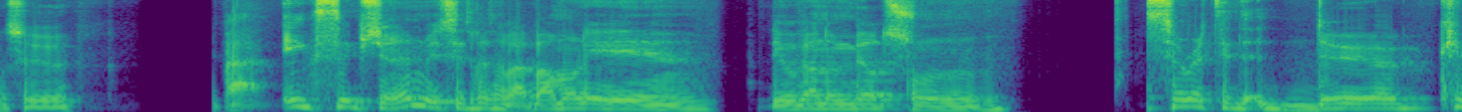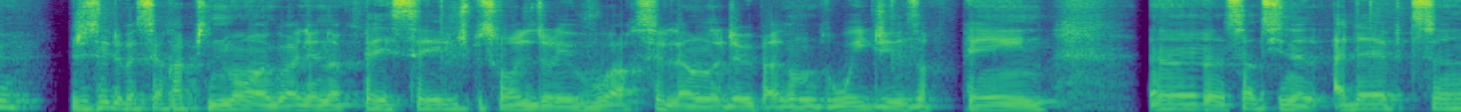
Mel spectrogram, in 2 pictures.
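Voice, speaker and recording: A man's voice: medium pitch, darkish tone. A man hosting a pack-opening show, chatting casually with many fillers as he shows each card. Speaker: host.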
